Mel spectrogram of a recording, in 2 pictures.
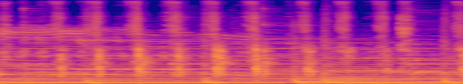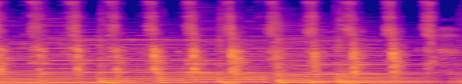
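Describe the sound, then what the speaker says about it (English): Chopping celery into chunky pieces for a turkey vegetable soup: a steady run of sharp knife strikes on a cutting board, close and fairly loud, with no talking. "And go ahead and chop it up a bit too."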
